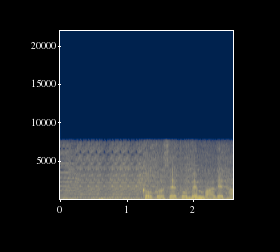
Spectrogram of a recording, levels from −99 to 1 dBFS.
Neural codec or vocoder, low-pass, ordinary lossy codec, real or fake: codec, 16 kHz, 0.4 kbps, LongCat-Audio-Codec; none; none; fake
